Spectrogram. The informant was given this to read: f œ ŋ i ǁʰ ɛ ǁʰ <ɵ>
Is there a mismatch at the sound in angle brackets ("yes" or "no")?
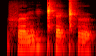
no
